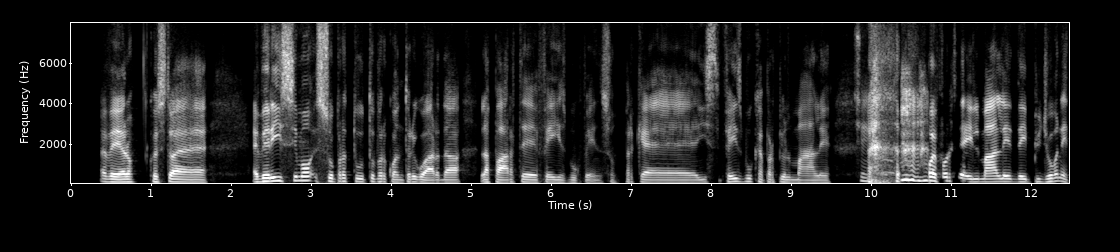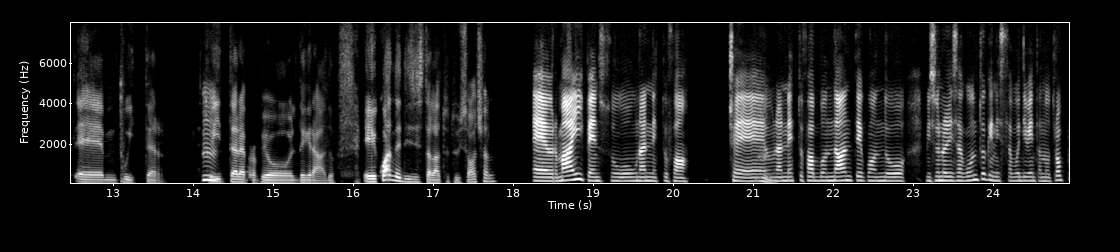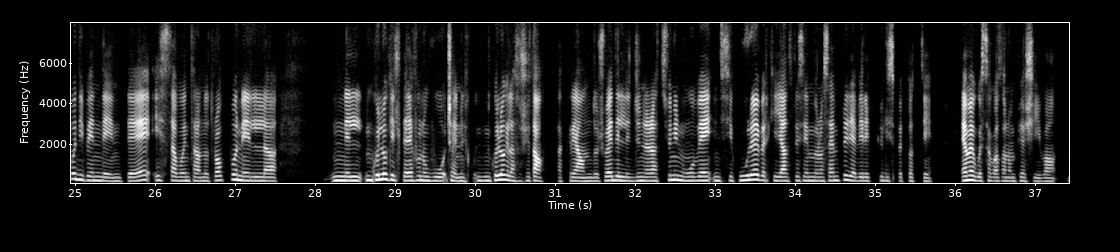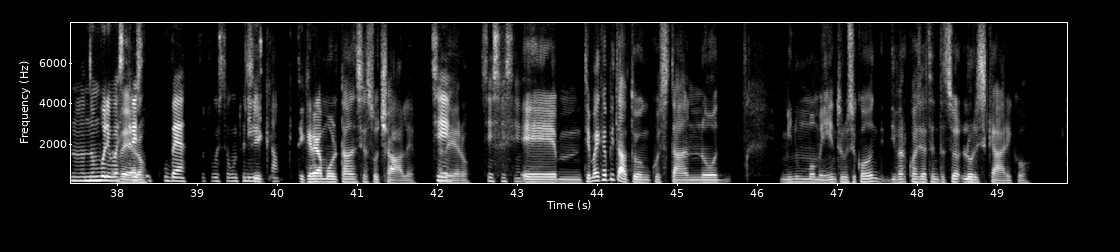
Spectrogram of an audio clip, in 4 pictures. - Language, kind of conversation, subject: Italian, podcast, Che ruolo hanno i social media nella visibilità della tua comunità?
- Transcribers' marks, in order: chuckle; laugh; "cioè" said as "ceh"; "secondo" said as "secono"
